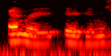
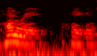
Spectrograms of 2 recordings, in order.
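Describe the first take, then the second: First: The initial H sounds are dropped. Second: The initial H sounds are pronounced. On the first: The speaker calls it wrong. "You wouldn't say" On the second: The speaker calls it right. "or at least you'd pronounce that initial H"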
